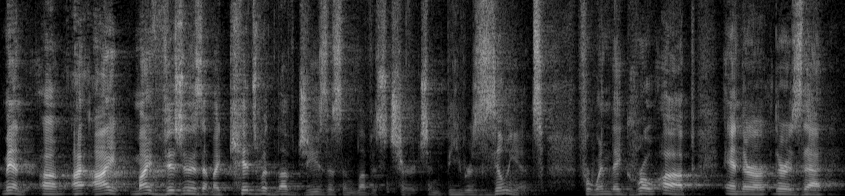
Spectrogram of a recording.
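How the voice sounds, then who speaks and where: A middle-aged Detroit pastor preaches a sermon in a church sanctuary, his medium-pitched voice pushed and bright. He speaks earnestly, often repeating words as he builds a point, and the hall echoes with long reverb.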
